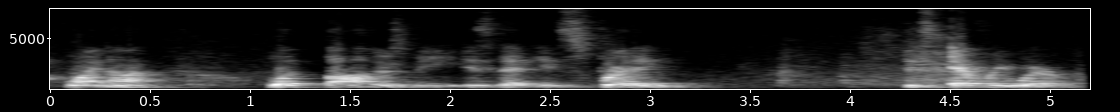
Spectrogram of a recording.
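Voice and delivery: usual speaking voice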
